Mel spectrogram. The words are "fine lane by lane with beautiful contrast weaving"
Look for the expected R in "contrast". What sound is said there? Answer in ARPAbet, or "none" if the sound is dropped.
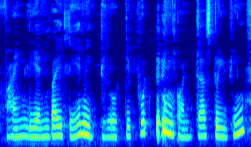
R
